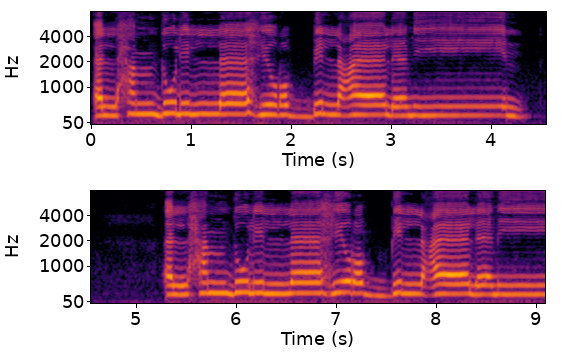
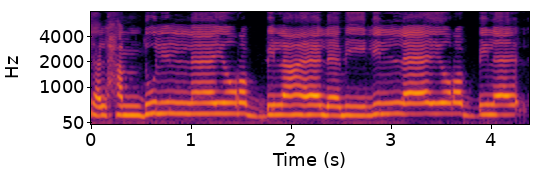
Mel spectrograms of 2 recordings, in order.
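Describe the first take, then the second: First: Very slow recitation, sounding the h in "لله"; correct verse recitation. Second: Slow "الحمد لله رب العالمين" with the h of "لله" dropped; lost haa. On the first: Teacher recites the verse properly, slow and measured. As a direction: draw out the long vowels, each letter clear. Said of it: "نقولها بقى الآية". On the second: Teacher shows how the haa gets lost, h dropped. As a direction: swallow the h at the end of "لله". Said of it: "عليها عشان بتضيع". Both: Shown as a demonstration.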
